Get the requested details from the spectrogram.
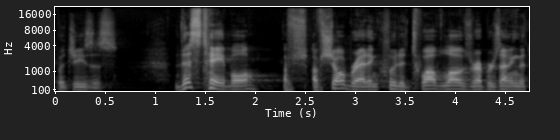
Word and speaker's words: showbread: It says shewbread. That's an old English way of saying it, but it's show. It's pronounced showbread.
